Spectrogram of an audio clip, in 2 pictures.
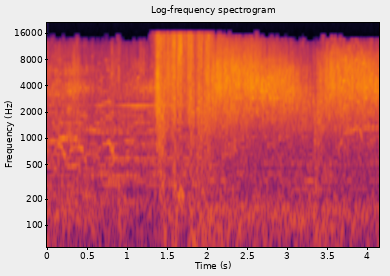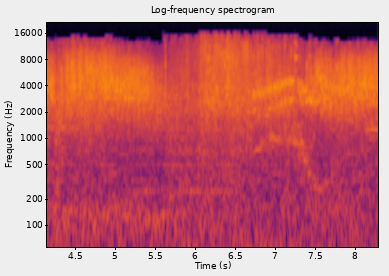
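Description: An explosion goes off about a second and a half in and is followed by a long rumbling roar, over dramatic background music, with shouting voices now and then.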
